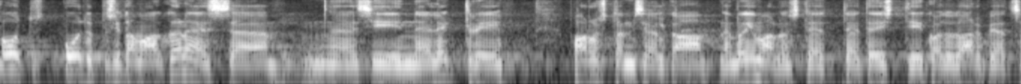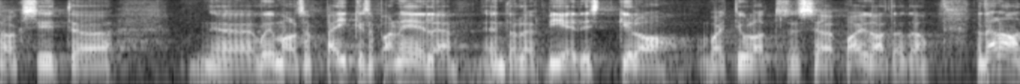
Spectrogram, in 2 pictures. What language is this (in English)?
Estonian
